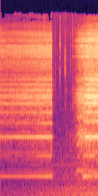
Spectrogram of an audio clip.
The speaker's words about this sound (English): you're going to have to go and get the first time listener siren, my friend, because we have got some first time listeners.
